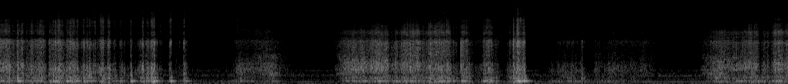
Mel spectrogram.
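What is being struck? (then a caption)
Dry sand in a plastic cup. A wooden stick is pushed and scraped through a layer of dry sand in a clear plastic cup resting on a red microphone. Gritty, grainy scraping comes in rough bursts with quieter pauses between them, giving a bright hiss over a steady low hum.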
